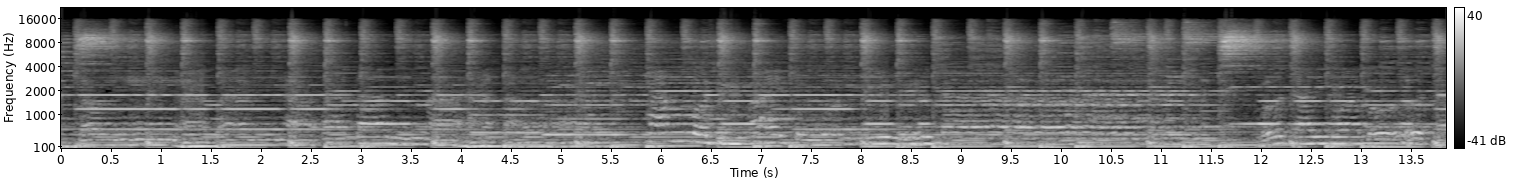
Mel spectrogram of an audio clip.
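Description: Karaoke backing music with a steady beat.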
